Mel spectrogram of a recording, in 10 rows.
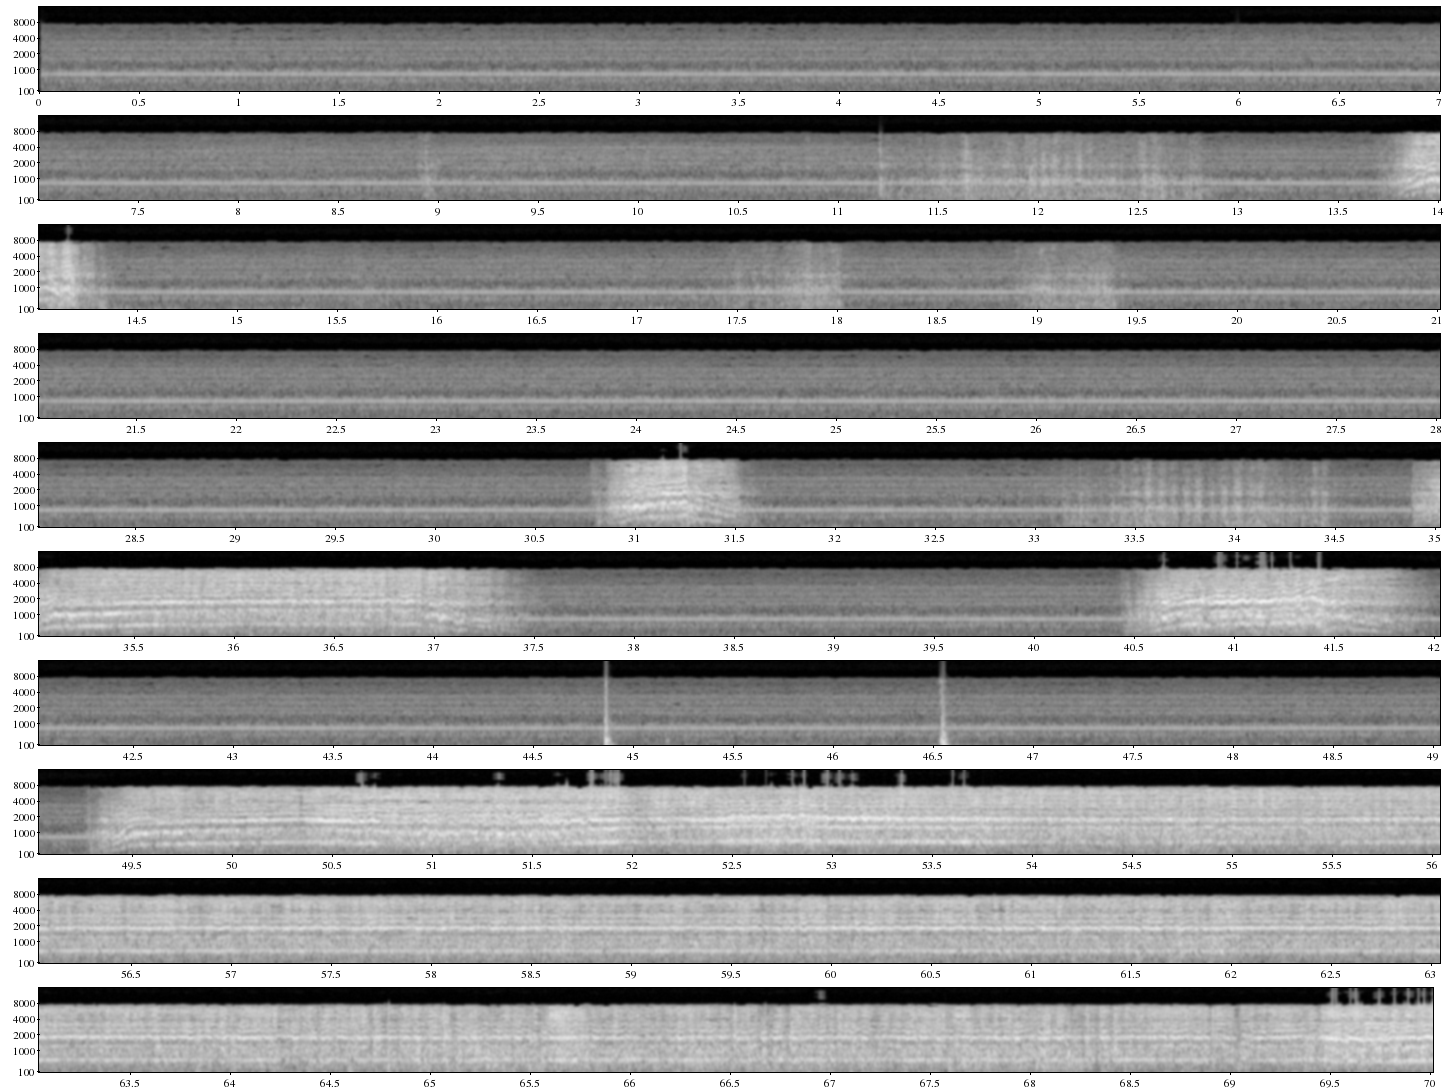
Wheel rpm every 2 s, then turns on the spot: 0, 0, 0, 0, 0, 0, 10, 10, 0, 10, 0, 0, 0, 0, 0, 20, 10, 60, 90, 0, 60, 0, 0, 0, 20, 150, 160, 160, 160, 160, 160, 160, 160, 160, 160.
18-20 32-34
